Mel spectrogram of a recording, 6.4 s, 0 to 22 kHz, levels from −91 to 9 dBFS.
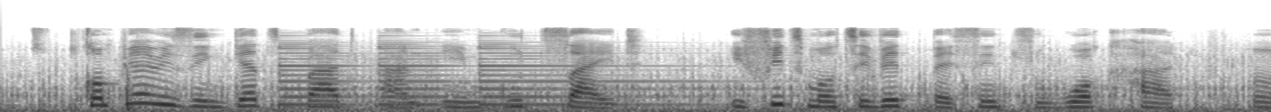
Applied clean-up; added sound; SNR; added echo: none; Piano + Boat, Water vehicle; 6 dB; none.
